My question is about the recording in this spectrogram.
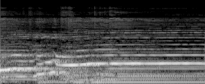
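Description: Live pop performance with a woman singing over the band. About half a second in, her voice climbs and settles into one long held note.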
